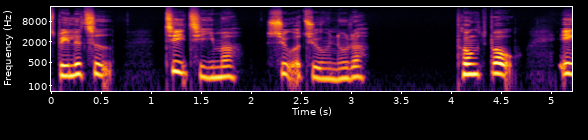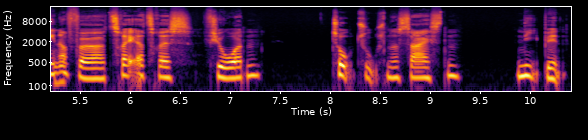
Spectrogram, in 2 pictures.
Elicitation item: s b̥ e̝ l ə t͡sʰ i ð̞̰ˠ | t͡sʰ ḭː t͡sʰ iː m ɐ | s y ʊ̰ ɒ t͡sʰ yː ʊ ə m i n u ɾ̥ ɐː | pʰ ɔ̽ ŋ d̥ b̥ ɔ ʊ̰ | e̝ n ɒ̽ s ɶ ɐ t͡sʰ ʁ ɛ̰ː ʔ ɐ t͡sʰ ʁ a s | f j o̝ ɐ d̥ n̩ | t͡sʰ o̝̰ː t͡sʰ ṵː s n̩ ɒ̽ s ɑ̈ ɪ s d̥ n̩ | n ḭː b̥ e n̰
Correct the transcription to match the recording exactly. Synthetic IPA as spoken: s b̥ e̝ l ə t͡sʰ i ð̞̰ˠ | t͡sʰ ḭː t͡sʰ iː m ɐ | s y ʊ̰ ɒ t͡sʰ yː ʊ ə m i n u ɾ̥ ɐ | pʰ ɔ̽ ŋ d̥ b̥ ɔ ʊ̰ | e̝ n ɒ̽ f ɶ ɐ t͡sʰ ʁ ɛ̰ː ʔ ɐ t͡sʰ ʁ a s | f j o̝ ɐ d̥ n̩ | t͡sʰ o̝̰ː t͡sʰ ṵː s n̩ ɒ̽ s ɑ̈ ɪ s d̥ n̩ | n ḭː b̥ e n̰

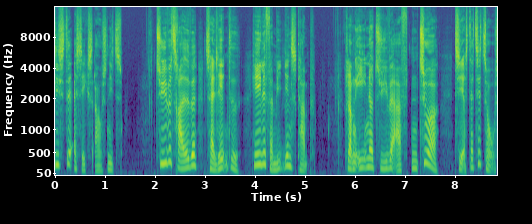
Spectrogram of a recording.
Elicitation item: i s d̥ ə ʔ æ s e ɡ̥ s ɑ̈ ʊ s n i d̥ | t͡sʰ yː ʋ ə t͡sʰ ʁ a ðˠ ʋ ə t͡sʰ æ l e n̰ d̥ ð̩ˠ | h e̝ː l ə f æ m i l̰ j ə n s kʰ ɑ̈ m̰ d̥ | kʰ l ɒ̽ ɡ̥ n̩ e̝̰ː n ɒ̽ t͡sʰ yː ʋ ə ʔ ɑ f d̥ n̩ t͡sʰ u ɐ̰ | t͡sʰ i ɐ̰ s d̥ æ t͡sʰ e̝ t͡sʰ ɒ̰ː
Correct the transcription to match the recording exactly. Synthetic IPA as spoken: i s d̥ ə ʔ æ s e ɡ̥ s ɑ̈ ʊ s n i d̥ | t͡sʰ yː ʋ ə t͡sʰ ʁ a ðˠ ʋ ə t͡sʰ æ l e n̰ d̥ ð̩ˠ | h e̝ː l ə f æ m i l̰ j ə n s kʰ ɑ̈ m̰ b̥ | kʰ l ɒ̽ ɡ̥ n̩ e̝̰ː n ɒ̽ t͡sʰ yː ʋ ə ʔ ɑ f d̥ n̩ t͡sʰ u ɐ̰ | t͡sʰ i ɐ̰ s d̥ æ t͡sʰ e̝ t͡sʰ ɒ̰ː

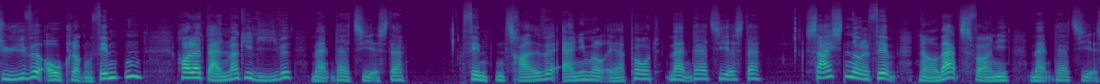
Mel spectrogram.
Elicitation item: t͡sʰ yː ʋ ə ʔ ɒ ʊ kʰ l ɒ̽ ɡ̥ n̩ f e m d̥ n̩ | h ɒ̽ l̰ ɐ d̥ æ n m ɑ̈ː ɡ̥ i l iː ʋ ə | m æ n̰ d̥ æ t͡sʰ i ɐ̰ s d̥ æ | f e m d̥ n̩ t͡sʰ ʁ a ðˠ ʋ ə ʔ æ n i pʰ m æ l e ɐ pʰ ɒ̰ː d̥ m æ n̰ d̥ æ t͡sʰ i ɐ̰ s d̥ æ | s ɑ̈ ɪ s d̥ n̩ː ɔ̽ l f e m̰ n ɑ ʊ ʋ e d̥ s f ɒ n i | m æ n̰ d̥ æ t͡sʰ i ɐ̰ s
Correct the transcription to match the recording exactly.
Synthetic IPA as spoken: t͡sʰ yː ʋ ə ʔ ɒ ʊ kʰ l ɒ̽ ɡ̥ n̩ f e m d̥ n̩ | h ɒ̽ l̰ ɐ d̥ æ n m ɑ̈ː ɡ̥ i l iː ʋ ə | m æ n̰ d̥ æ t͡sʰ i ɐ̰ s d̥ æ | f e m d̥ n̩ t͡sʰ ʁ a ðˠ ʋ ə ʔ æ n i m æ l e ɐ pʰ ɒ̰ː d̥ m æ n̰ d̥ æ t͡sʰ i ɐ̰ s d̥ æ | s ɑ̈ ɪ s d̥ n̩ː ɔ̽ l f e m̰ n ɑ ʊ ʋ æ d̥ s f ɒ n i | m æ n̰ d̥ æ t͡sʰ i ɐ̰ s

